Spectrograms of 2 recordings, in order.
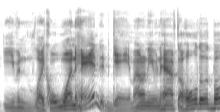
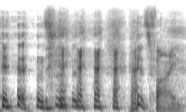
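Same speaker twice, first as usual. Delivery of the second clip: laughing it off; 12 semitones higher than usual. Real, not acted. Laughing self-deprecating verdict.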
